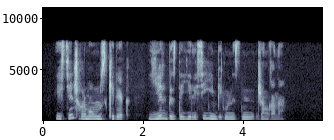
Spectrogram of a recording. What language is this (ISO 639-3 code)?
kaz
